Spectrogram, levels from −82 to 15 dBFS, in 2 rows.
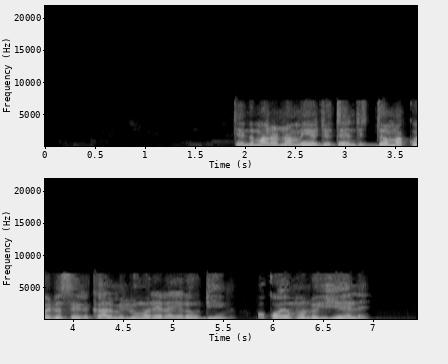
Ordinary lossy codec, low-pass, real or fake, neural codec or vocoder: AAC, 24 kbps; 7.2 kHz; fake; codec, 16 kHz, 0.8 kbps, ZipCodec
